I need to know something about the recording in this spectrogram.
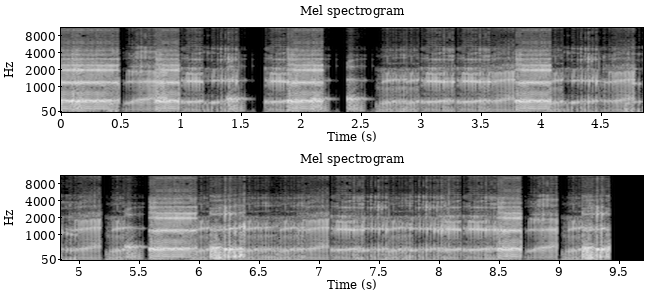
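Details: Adult belches repeatedly, long rumbling burps with only brief pauses between them: repeated eructation.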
